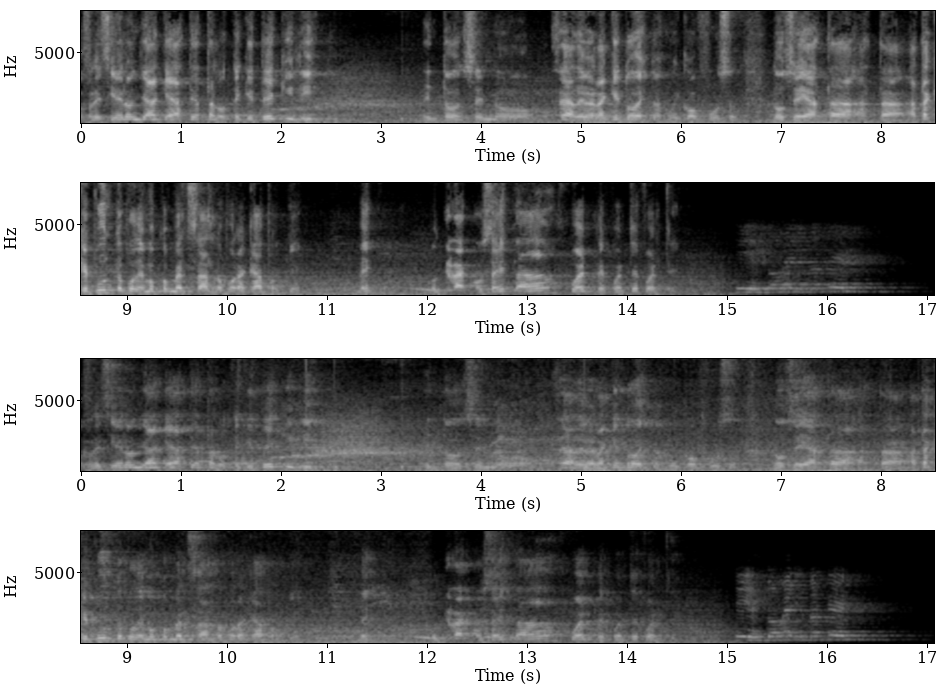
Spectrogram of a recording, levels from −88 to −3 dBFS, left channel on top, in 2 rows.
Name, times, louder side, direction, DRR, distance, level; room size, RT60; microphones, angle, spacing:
voice 1, 0.0-2.4 3.4-10.7 11.3-11.4 12.0-14.5, left 4 dB, 55° left, 11 dB, 1.3 m, -31 dB
sound 1, 0.7-14.9, equal, 10° right, 4.3 m, -45 dB
sound 2, 1.1-12.1, right 4 dB, 50° right, 1.8 m, -42 dB
voice 2, 4.1-4.7 11.8-12.3 12.5-13.0 15.1-16.2, right 2 dB, 85° right, 2 dB, 6.5 m, -44 dB
25.5 x 20.5 x 9.7 m, 1.4 s
head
